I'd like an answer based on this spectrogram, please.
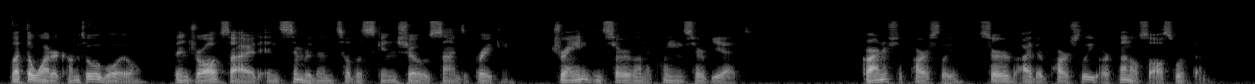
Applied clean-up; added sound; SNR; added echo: none; none; none; none.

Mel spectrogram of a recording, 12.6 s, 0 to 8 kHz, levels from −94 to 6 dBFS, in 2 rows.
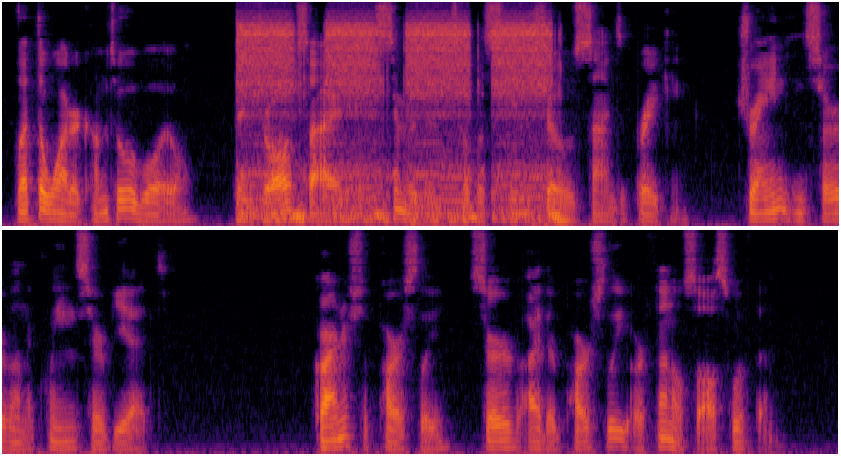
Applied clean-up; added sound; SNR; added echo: none; Guitar; -1 dB; none.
